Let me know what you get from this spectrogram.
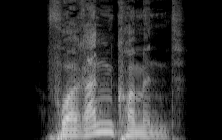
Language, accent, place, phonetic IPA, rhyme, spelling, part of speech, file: German, Germany, Berlin, [foˈʁanˌkɔmənt], -ankɔmənt, vorankommend, verb, De-vorankommend.ogg
- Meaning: present participle of vorankommen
